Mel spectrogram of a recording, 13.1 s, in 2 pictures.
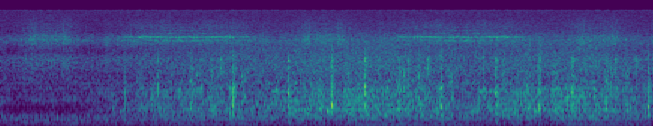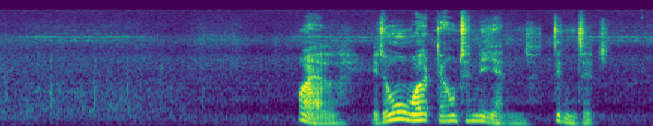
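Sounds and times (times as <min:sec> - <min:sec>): train wheels clattering on rails: 0:00.9 - 0:09.8.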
